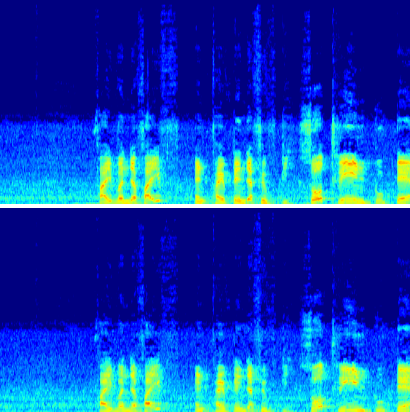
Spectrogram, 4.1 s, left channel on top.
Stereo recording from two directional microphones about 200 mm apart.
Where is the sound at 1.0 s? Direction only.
50° left (ahead or behind).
